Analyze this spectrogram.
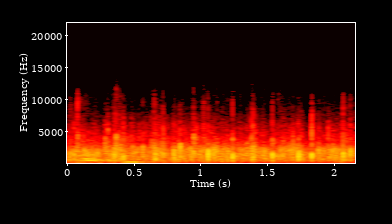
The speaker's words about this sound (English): Oh, the hand claps are thin and now.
